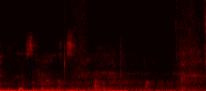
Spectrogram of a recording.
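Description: Near silence: room tone with a faint low hum and a few faint clicks.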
